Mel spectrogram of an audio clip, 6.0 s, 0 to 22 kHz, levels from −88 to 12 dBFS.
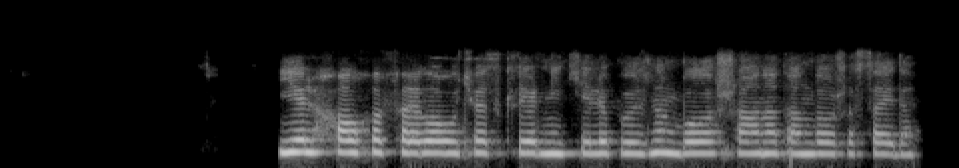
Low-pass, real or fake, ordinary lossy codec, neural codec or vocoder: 7.2 kHz; fake; Opus, 16 kbps; vocoder, 44.1 kHz, 128 mel bands every 512 samples, BigVGAN v2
